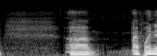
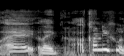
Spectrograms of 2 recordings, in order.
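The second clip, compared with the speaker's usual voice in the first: high mock reaction behind a raised fist; amused exclamation; 13 semitones higher, slower than usual. Showing how Hispanics cover their mouth, high exclamation. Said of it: "raise it up to their mouth".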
